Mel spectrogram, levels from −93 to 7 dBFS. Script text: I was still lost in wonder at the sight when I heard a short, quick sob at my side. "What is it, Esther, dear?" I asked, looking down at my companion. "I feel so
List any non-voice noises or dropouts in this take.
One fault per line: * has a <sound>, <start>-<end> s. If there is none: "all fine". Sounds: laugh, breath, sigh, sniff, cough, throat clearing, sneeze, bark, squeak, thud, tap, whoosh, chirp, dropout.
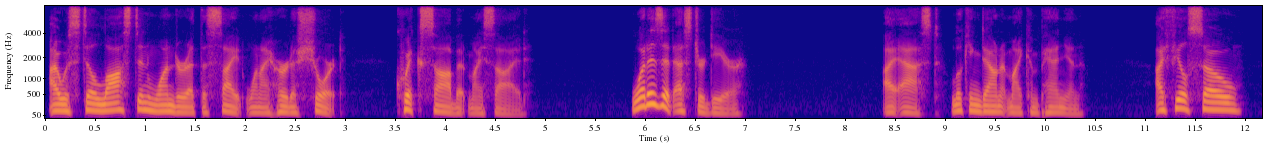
all fine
